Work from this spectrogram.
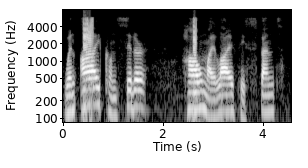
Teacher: the poem are in the iambic pentameter in this metric pattern a line has five pairs of unstressed and stressed syllables the total of the syllables in every line is 10 syllables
